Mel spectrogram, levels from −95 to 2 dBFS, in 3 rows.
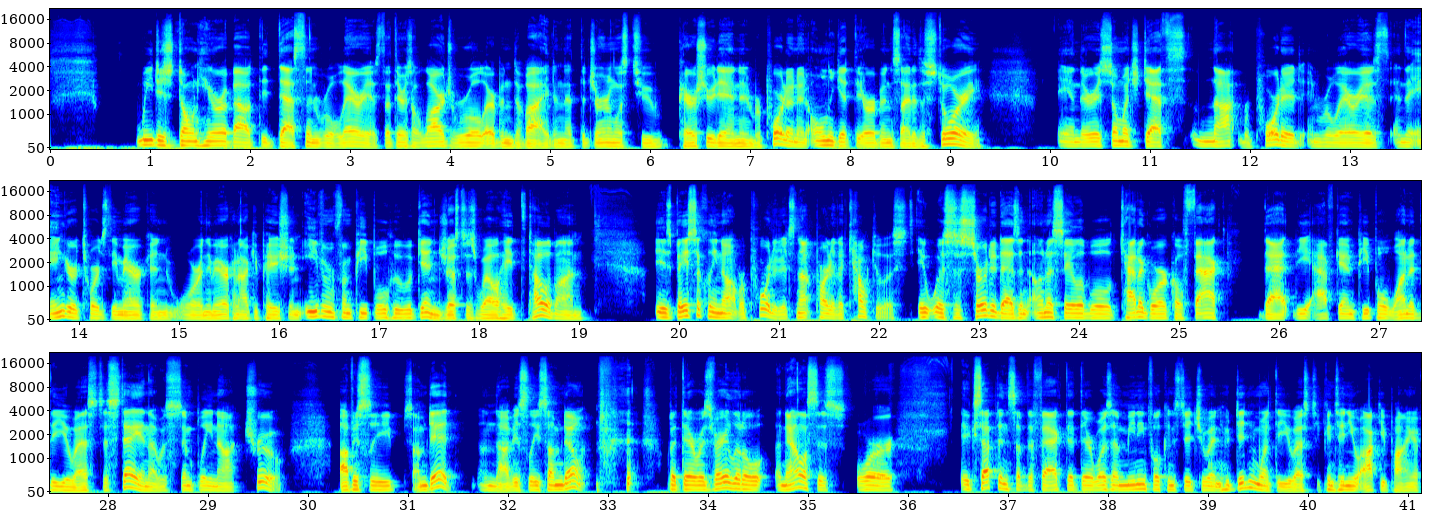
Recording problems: none

